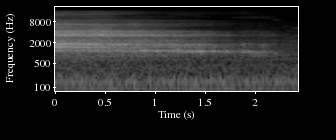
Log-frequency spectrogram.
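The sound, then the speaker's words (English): A slow, deep exhale released during a guided breathing exercise, an airy breath that begins full and gradually fades away over a few seconds. “Okay, so take a deep breath in. Hold it. And release.”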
